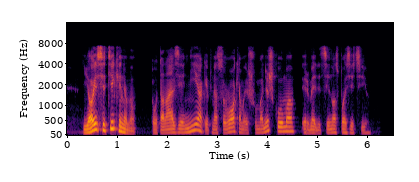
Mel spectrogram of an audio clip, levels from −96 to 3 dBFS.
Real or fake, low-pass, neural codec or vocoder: fake; 7.2 kHz; codec, 16 kHz, 8 kbps, FunCodec, trained on Chinese and English, 25 frames a second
